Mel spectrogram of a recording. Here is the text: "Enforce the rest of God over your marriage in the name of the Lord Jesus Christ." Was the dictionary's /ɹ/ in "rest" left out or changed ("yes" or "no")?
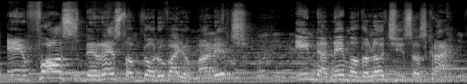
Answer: no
